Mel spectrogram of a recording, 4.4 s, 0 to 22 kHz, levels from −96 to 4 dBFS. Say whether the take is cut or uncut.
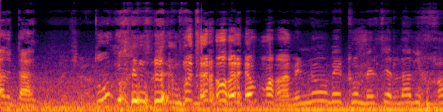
uncut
